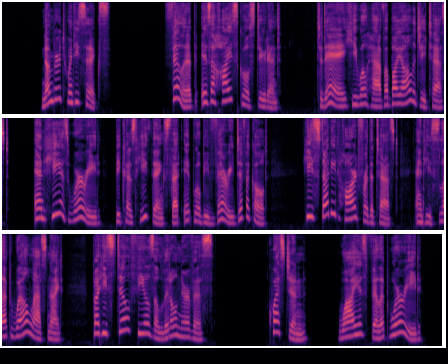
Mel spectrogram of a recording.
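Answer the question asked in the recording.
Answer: He thinks the biology test will be very difficult.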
